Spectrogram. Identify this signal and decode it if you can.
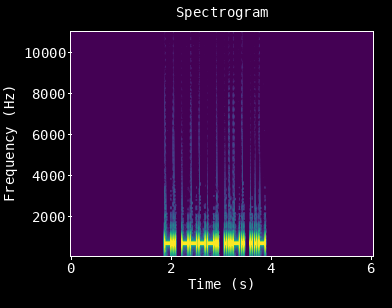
Morse code, heard as a keyed tone, about 28 wpm, 700 Hz. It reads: N9FU
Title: USA Call Signs - 4 Characters - Repeated 3x - 28wpm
